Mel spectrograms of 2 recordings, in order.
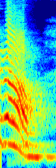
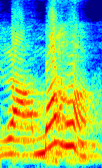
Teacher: विसर्ग का मतलब होता है कि उसका उच्चारण ह घोष वर्ण ह की तरह होना चाहिए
